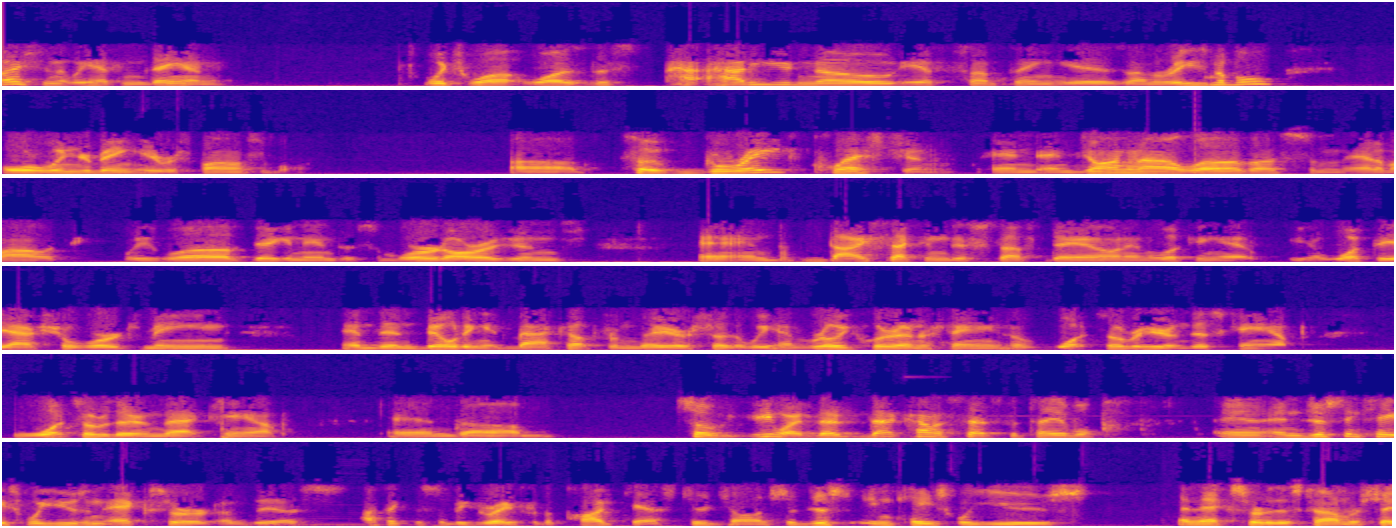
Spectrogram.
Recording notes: taken from a live conference call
